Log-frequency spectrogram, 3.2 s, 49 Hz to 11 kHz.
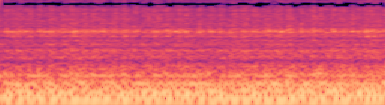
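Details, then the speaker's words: Ford 5.0 302 V8 after refitting a roller rocker that had come off from improper installation: deep steady rumble, even pulse, no ticking or knocking; back to normal, quiet, no lifter noise. "I am stunned. It's back to its normal old self. It's quiet, no lifter noise."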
